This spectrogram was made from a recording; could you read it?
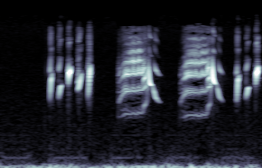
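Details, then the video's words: Adult goldfinch teaching a juvenile to sing: short chirps in quick clusters broken by two rasping, buzzy, downslurred wheezes, then more crisp notes, over quiet low noise. "Older GOLDFINCH SINGING to Teach Younger Goldfinch"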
